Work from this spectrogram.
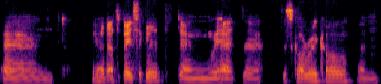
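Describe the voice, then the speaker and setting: A man's voice: on the low side, fairly even intonation, measured pace, dry recording, dull audio. A man in his early twenties from Switzerland, chatting casually as an interview guest about his own experience. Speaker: interview guest, videographer and agency owner. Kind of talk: casual chat, telling own story.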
